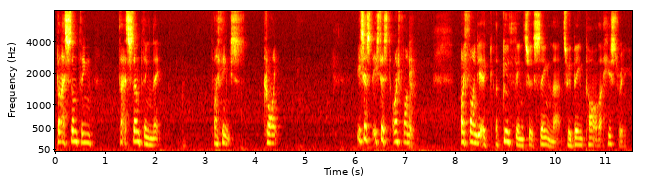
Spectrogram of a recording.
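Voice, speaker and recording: A middle-aged man from England, once a Marine trainer, reflects on his story as a podcast guest in a husky voice on the high side with lively intonation. He keeps a moderate pace with long pauses, and he's blunt and prone to tangents, often restarting and sometimes swearing.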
